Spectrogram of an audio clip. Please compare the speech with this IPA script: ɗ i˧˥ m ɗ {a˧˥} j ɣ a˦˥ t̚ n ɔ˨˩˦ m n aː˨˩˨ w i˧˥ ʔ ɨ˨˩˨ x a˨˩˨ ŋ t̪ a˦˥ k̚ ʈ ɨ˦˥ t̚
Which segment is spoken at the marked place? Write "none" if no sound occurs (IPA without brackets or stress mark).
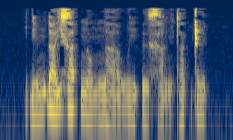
a˧˥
